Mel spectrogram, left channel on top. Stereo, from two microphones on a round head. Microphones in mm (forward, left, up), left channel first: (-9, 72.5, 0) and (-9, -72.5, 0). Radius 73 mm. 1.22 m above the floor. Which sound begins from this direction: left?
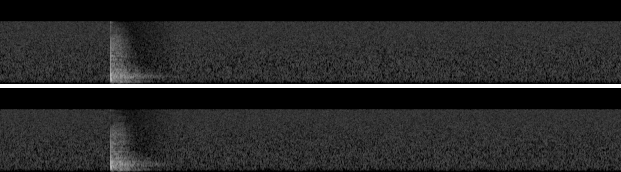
A gunshot, at 1.1 s.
